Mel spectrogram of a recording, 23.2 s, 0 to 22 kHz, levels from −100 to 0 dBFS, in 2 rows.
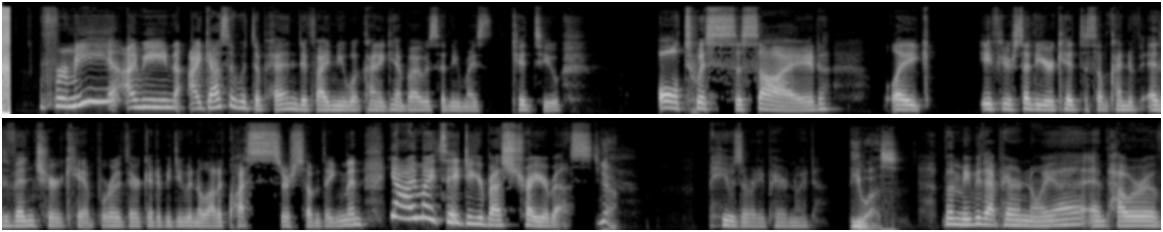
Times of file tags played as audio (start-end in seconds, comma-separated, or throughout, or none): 0.00-0.09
